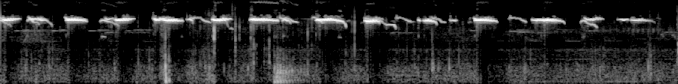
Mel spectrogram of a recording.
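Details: Begging from short-toed treecreeper chicks at the nest during feeding: steady series of high, thin hissing bursts, some with little downward hooks, repeated about one and a half times a second, with occasional soft taps.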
